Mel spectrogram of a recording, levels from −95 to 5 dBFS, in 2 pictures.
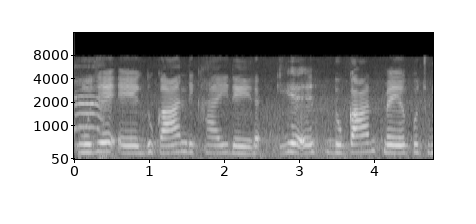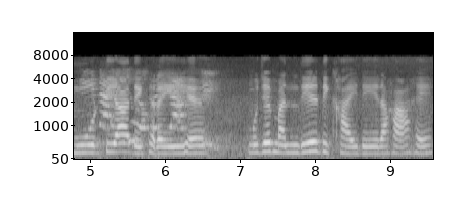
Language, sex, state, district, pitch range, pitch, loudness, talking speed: Hindi, female, Madhya Pradesh, Dhar, 215-240 Hz, 225 Hz, -16 LUFS, 125 wpm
